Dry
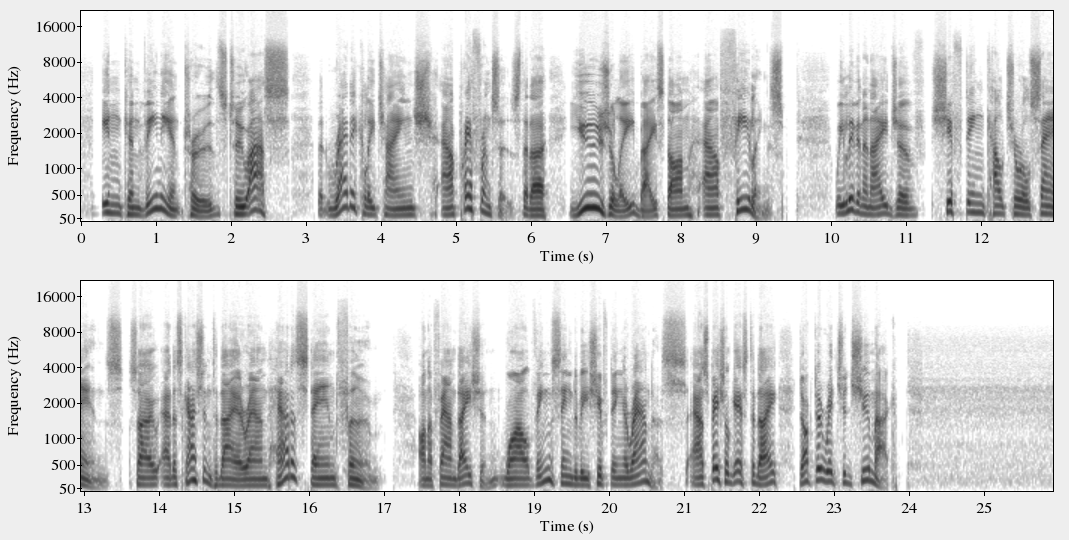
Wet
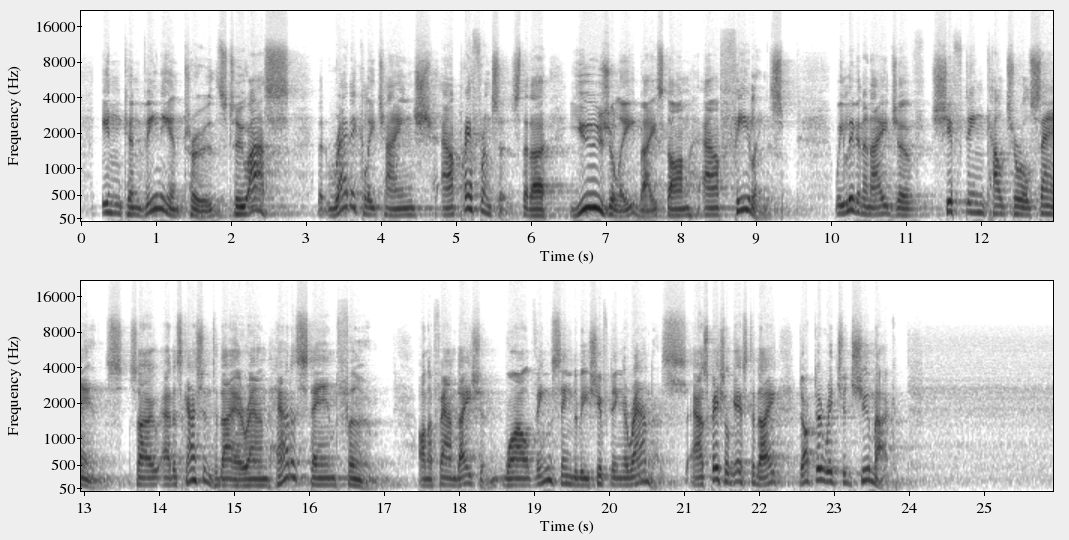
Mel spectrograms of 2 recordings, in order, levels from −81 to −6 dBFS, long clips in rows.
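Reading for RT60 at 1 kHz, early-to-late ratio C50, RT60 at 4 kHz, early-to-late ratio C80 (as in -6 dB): 1.1 s, 15.0 dB, 1.0 s, 17.5 dB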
